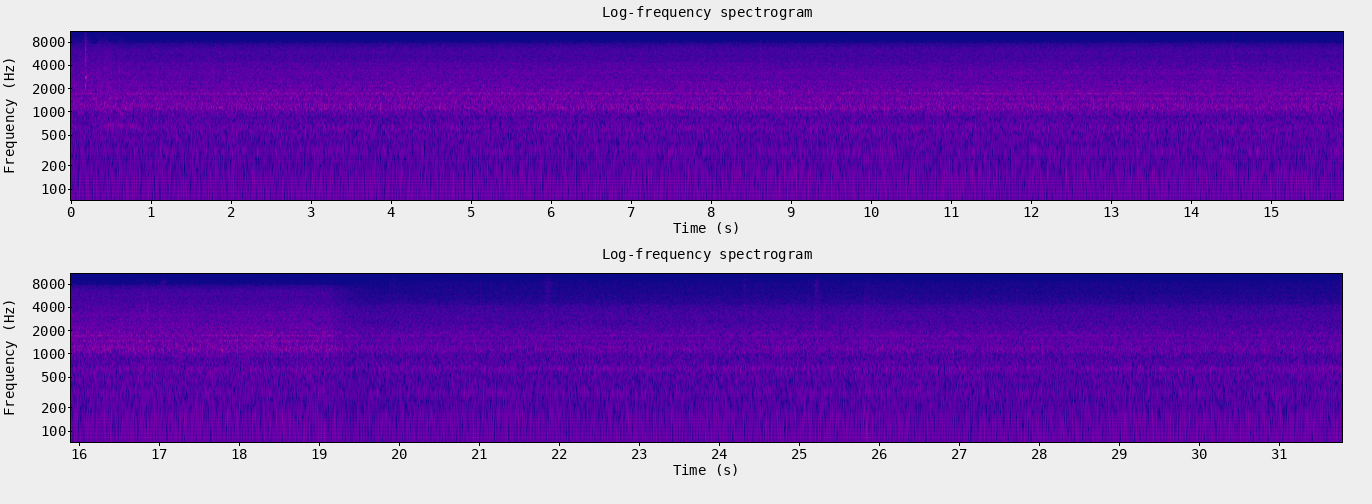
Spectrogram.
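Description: Valtra tractor's diesel engine idling steadily, a constant low drone. A higher hiss over it cuts off about two-thirds of the way through.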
